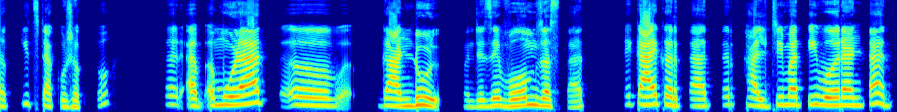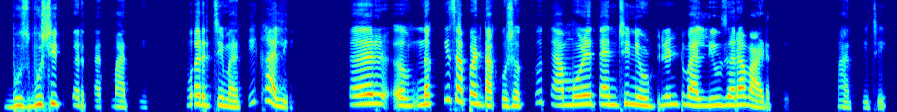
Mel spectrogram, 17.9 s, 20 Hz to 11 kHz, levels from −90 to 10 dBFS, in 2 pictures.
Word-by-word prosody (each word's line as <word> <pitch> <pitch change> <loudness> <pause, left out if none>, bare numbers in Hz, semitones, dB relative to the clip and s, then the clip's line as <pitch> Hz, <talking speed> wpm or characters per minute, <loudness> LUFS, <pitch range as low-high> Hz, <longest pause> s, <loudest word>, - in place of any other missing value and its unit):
नक्कीच 230 +7 -10
टाकू 190 -2 -4
शकतो. 205 +8 -7 0.6
तर 250 -1 -9
आ 210 - +2 0.2
मुळात 255 +5 +7 0.2
अ, 275 - -6 0.9
गांडूळ 215 +1 +4 0.3
म्हणजे 185 0 -7
जे 215 - +3
वम्स 220 +3 +4
असतात, 175 -4 -1 0.4
ते 255 - -13
काय 250 0 +8
करतात, 215 -5 -1 0.2
तर 240 +1 -11
खालची 210 0 -2
माती 240 +1 +2
वर 230 -2 +4
आणतात 230 +4 +2 0.2
भुसभुशीत 225 +6 +1
करतात 195 -5 -12
माती. 175 -2 -12 0.5
वरची 250 -3 -1
माती 185 - -7
खाली. 350 - -1 0.6
तर 270 +2 +2
अ, - - -1
नक्कीच 260 - -3
आपण 295 -6 +3
टाकू 215 -2 -1
शकतो. 215 +9 -8
त्यामुळे 245 +2 -1
त्यांची 250 +1 -3
न्यूट्रिएंट 245 +1 -3
व्हॅल्यू 220 -2 -1
जरा 245 +1 +2
वाढते. 165 -5 -6 0.5
मातीची. 165 -2 -18
230 Hz, 130 wpm, -22 LUFS, 205-255 Hz, 0.9 s, काय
